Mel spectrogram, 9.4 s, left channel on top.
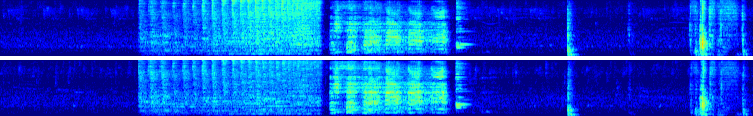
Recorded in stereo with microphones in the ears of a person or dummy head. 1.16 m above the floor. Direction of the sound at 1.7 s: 30° right (ahead or behind).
